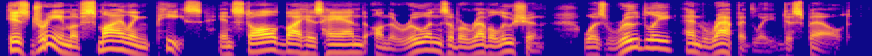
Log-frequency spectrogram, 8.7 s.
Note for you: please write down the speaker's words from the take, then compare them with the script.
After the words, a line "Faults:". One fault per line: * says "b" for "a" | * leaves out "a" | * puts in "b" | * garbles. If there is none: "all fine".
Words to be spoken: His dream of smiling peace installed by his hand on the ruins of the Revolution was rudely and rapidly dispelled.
His dream of smiling peace installed by his hand on the ruins of a Revolution was rudely and rapidly dispelled.
Faults:
* says "a" for "the"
